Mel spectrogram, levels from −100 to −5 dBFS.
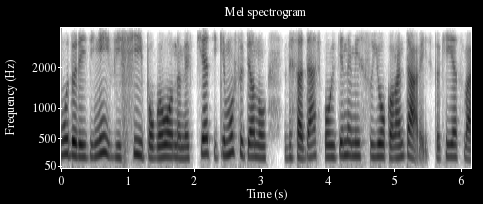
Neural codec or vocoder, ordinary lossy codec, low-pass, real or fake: codec, 16 kHz, 0.3 kbps, FocalCodec; Opus, 64 kbps; 3.6 kHz; fake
